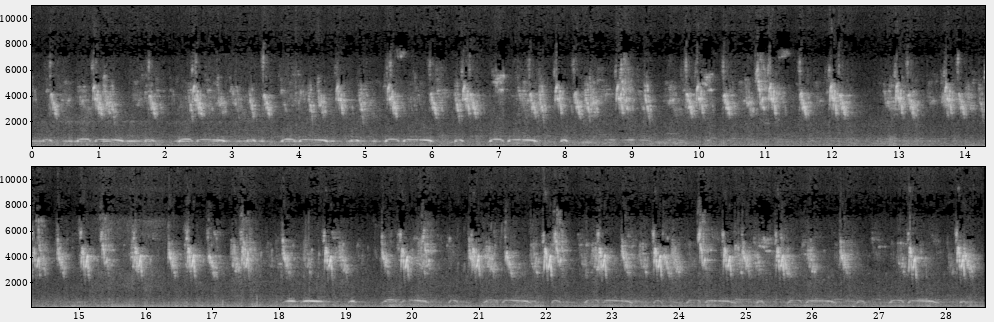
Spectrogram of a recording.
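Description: Birdsong: many birds chirping in a rapid, continuous chatter, with a lower call repeated in quick runs in the first few seconds and again in the second half.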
